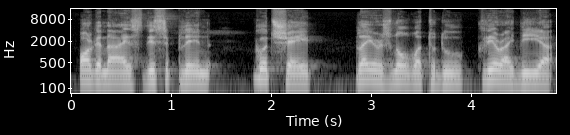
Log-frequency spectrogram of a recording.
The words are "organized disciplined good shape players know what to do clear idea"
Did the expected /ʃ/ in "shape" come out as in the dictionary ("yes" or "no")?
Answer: yes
